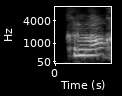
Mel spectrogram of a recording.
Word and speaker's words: knock: Knock knock. Bacanya K-nya silent.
